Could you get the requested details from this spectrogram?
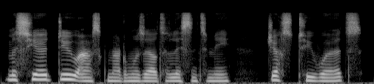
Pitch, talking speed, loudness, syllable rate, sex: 175 Hz, 160 wpm, -21 LUFS, 5.3 syllables/s, female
